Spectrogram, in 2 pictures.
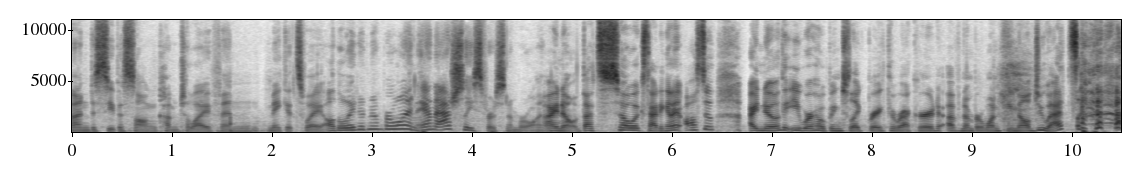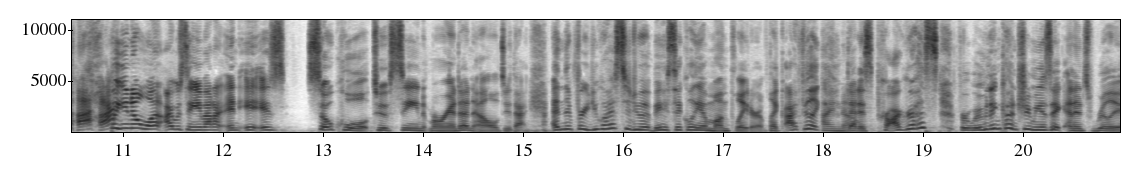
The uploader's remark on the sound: backstage at Audacy's Leading Ladies Live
